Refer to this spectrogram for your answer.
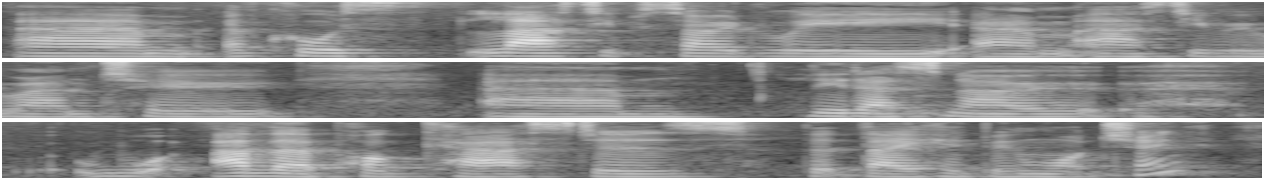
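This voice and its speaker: Low-voiced woman with a broad Kiwi accent. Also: level tone, measured pace, slight background noise. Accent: broad New Zealand (Kiwi), southern South Island. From New Zealand, South Island. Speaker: co-host of a knitting and crafting podcast. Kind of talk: casual unscripted co-host chat.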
